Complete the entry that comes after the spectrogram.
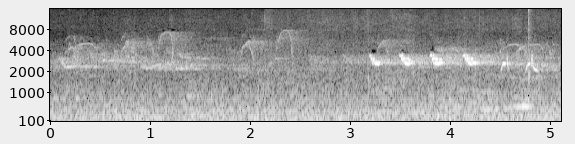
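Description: Small birds chirping over a steady outdoor background, with a run of about five sharp, louder chirps a little after three seconds in.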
